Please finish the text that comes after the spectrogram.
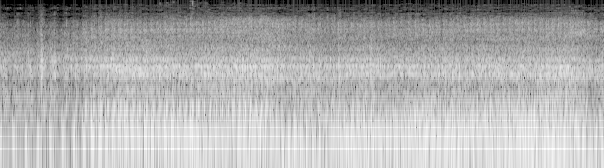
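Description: Motorcycle engine idling with a steady, close rumble and clatter, then cutting out as the bike switches off on a night ride toward Theni.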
